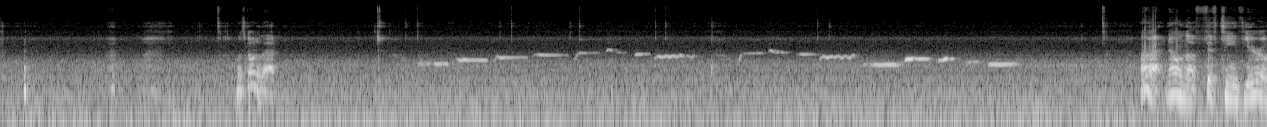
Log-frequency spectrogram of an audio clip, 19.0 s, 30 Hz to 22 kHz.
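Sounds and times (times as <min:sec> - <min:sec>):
man whistling a tune: 0:06.2 - 0:15.4.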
